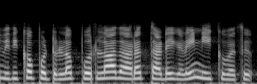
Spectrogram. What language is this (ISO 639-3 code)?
tam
